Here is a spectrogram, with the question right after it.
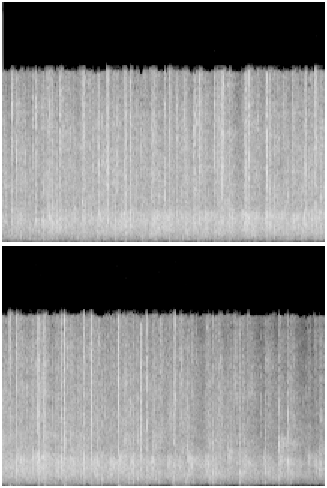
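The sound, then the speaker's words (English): An audience applauds the sponsors at the VCU Cabell First Novelist Award event, in a steady, dense wash of clapping that holds loud and even for several seconds before easing slightly at the end, with no voices over it. “So please, a round of applause to all our sponsors.”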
